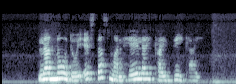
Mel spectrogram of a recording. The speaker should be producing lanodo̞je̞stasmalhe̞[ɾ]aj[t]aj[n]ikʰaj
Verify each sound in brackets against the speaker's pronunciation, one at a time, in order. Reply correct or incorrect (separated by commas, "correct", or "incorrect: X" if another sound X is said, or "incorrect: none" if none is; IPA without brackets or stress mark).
incorrect: l, incorrect: k, incorrect: d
